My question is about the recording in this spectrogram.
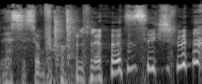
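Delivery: breaking into laughter mid-sentence; can't keep a straight face, laugh through it. Real, not acted. Laughing at his co-host rushing off to the toilet.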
